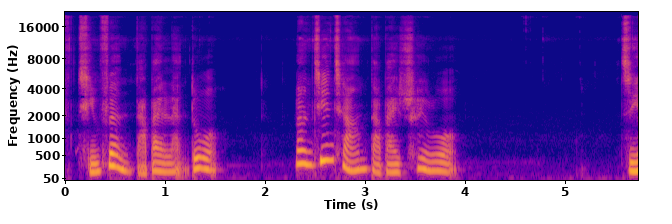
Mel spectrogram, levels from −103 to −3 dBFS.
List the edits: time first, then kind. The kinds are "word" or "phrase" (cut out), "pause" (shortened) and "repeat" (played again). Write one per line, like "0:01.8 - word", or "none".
none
